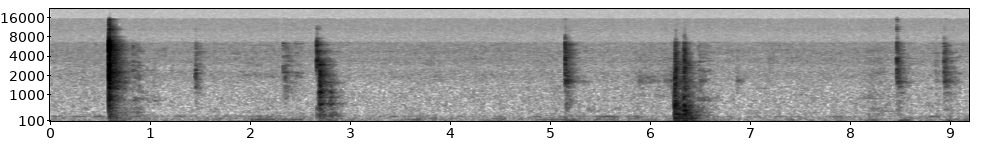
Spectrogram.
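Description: Scattered small clicks and knocks, about eight in all, of a small blade and slack steel strings against the wooden nut and headstock as an old unglued nut is worked loose. The sharpest click comes about half a second in, and a duller knock about six seconds in.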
